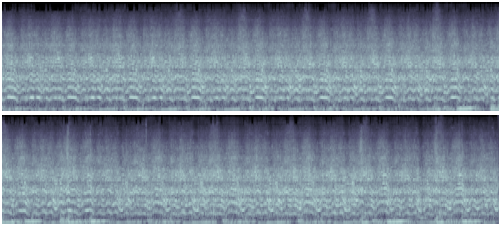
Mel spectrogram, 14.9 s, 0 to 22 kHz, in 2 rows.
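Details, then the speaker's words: 1981 Ford Mustang 5.0 with open headers, parked since 1996, fuel poured into carburetor; loud rough uneven roar that never settles to idle, owner says he flooded it: engine stumbling and dying. "I flooded it."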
